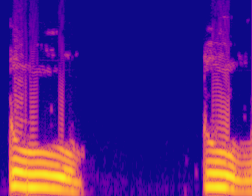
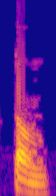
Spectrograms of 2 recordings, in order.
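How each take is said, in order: First: "tomb" as a long "toom"; drawn-out falling "tomb"; correct pronunciation. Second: "tomb" as short "tum"; clipped uh vowel in "tomb"; wrong pronunciation. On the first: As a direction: model "tomb" with held oo and silent b. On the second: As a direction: show the mistaken "tomb" rhyming with "hum". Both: Shown as a demonstration. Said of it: "not tomb".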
